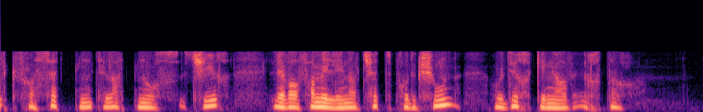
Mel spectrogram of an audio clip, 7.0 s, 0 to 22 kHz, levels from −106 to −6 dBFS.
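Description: Nothing is technically wrong with this speech clip, which has the narrow, telephone-like band of ordinary G.711 coding.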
